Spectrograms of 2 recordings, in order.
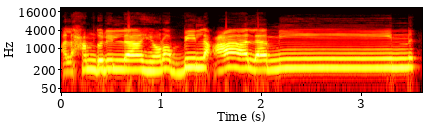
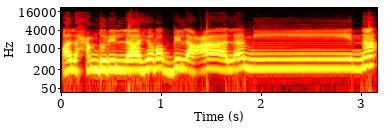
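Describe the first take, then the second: First: The final n is held with no vowel. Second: The final n is followed by a short a. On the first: The speaker calls it right. "जब हम वक्फ करते हैं आयत के ऊपर" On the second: The speaker calls it wrong. "नून के ऊपर जबर है तो हम नहीं पढ़ते हैं"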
